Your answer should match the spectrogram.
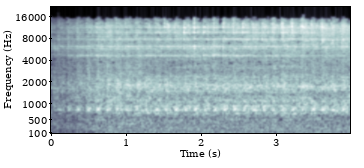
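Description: Heavy machines breaking up asphalt at Slavija Square in Belgrade, Serbia: a loud, steady engine roar with a dense, gritty rumble and a faint rapid rattling running through it for the whole stretch, with no talking.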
